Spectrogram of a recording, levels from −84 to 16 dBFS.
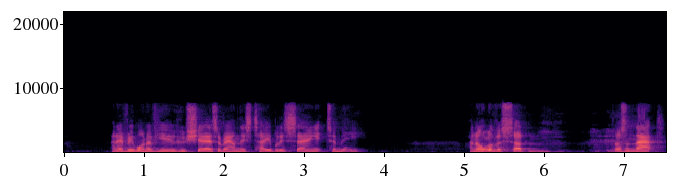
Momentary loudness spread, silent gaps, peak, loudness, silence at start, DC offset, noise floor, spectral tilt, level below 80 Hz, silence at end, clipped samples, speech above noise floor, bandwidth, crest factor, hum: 16 LU; none; -6 dBFS; -24 LUFS; 0.6 s; under 0.1%; -71 dBFS; -4.5 dB/octave; -60 dBFS; 0.05 s; under 0.1%; 47 dB; 8.2 kHz; 20 dB; none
